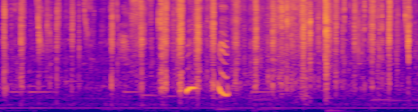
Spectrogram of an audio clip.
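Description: Close-miked eating sounds: a rapid, irregular run of wet mouth clicks and smacks, with two short hummed 'mm' sounds about two seconds in.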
